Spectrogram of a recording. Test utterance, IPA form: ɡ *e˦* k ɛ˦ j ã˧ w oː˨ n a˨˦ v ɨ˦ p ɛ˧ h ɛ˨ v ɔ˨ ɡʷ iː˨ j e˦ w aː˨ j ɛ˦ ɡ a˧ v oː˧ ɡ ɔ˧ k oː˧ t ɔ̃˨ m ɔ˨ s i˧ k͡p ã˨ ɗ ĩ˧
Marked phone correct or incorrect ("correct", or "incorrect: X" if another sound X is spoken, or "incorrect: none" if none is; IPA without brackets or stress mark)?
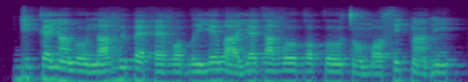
incorrect: i˦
